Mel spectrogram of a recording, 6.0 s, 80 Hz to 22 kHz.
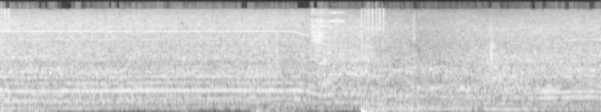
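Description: A Cheetah Classic race car engine in GTA 5 drones steadily at mid volume, its pitch dipping and surging with gear changes around the three- and four-second marks, without talk.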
